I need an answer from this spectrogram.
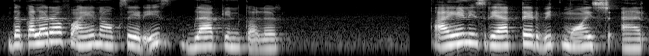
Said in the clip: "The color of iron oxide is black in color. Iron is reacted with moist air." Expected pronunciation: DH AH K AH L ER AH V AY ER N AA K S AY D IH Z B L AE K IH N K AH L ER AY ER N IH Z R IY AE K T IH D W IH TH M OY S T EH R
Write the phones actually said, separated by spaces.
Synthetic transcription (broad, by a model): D AH K AH L ER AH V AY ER N AA K S AY D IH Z B L AE K IH N K AH L ER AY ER N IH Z R IY AE K T IH D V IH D M OY S T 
